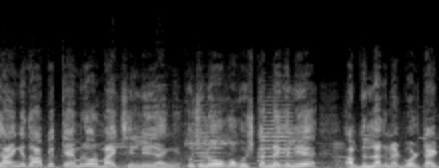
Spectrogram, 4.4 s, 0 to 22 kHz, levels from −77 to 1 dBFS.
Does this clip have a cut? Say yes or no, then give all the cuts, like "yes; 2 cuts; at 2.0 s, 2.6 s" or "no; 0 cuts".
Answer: yes; 1 cut; at 1.9 s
